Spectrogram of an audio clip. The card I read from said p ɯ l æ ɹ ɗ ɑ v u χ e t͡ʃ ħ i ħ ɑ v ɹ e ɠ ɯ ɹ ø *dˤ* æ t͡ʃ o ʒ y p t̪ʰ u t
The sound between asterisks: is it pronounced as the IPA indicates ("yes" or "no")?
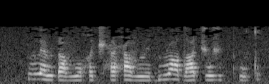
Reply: yes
